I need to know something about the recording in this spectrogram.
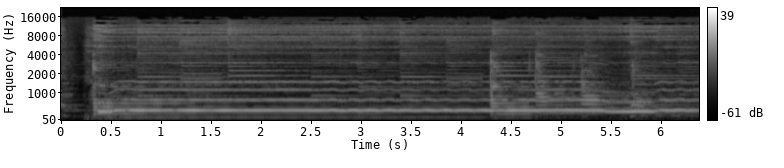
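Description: A woman's voice holding one long wordless note with vibrato over acoustic guitar, the note stepping down slightly near the end.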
